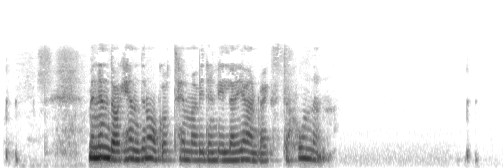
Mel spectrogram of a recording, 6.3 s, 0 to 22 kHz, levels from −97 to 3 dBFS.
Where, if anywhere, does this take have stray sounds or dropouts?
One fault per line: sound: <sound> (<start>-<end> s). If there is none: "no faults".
no faults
